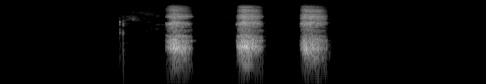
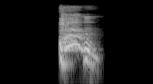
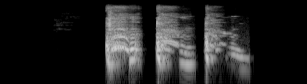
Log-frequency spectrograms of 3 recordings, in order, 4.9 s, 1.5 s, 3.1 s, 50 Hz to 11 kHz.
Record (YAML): exhalation_length: 4.9 s
exhalation_amplitude: 13964
exhalation_signal_mean_std_ratio: 0.28
cough_length: 1.5 s
cough_amplitude: 23961
cough_signal_mean_std_ratio: 0.4
three_cough_length: 3.1 s
three_cough_amplitude: 27519
three_cough_signal_mean_std_ratio: 0.42
survey_phase: beta (2021-08-13 to 2022-03-07)
age: 45-64
gender: Male
wearing_mask: 'No'
symptom_none: true
smoker_status: Ex-smoker
respiratory_condition_asthma: false
respiratory_condition_other: true
recruitment_source: REACT
submission_delay: 11 days
covid_test_result: Negative
covid_test_method: RT-qPCR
